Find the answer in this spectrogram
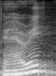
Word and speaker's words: Barry: Barry? Barry? Barry가 아니고 Barry. Re. Re. 그래서 R 발음은 뒤에 I나 Y가 왔을 때 베리, 우리말로 한글에 그 E가 아니라 리, 우이 있죠? 그런 형태로 발음해요.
